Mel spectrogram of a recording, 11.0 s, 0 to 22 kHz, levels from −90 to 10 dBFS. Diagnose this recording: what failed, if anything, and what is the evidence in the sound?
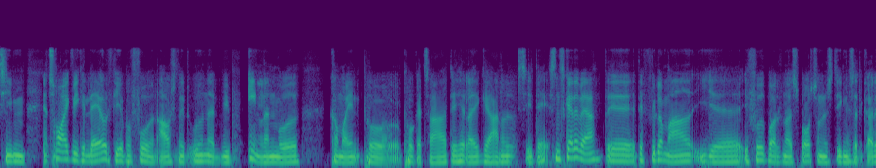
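Codec stage: Speex codec damage runs through the whole speech clip and is plainly audible. The voice has a hoarse, noisy grain because the CELP excitation is coded with too few bits to carry fine voicing detail. The content above 4 kHz is a shaped, noise-like fill rather than real detail. The degree of damage points to a middle-quality Speex mode, consistent with roughly 16.8 kbps.

Network stage, with concealment by the speech codec: VoIP packet loss appears as five short dropouts. In each, the speech is replaced by a stretched, buzzy or coloured-noise continuation that fades out. They fall at 0.41–0.60 s (just before "tror ikke vi kan"), 2.91–3.01 s, 4.77–4.86 s, 6.35–6.49 s (between "er heller ikke" and "i dag"), and 8.81–8.88 s (between "det fylder meget" and "øh i fodbold og"). The gaps last about 40 to 120 ms, which fits runs of two to six lost 20 ms frames. 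The decoder repeats its last pitch and filter state with falling gain, so the sound stays weak briefly after packets resume.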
